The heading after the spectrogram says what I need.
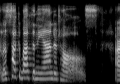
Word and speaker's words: Neanderthal: Okay, so you may also hear them called the Neanderthals, but that TH in German is kind of a hard T, so the correct way to pronounce it is Neanderthal.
